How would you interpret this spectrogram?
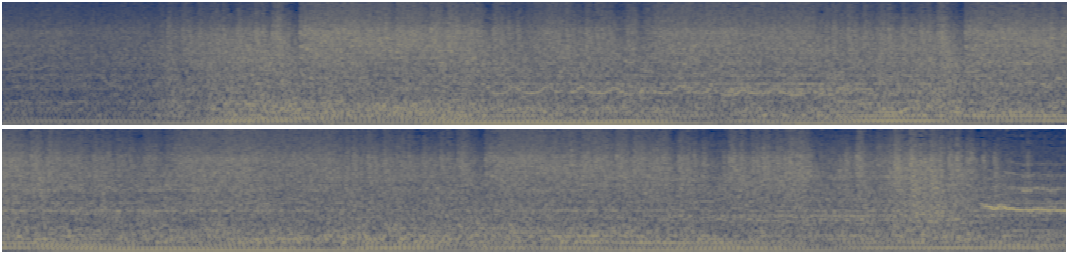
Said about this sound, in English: loses control and the car turns onto its side, still skidding along the road.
